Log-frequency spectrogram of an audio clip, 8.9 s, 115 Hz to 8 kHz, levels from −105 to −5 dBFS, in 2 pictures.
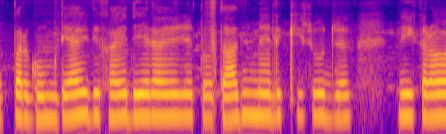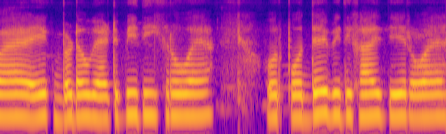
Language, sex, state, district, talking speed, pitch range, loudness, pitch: Marwari, female, Rajasthan, Churu, 195 wpm, 200-210 Hz, -22 LUFS, 205 Hz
